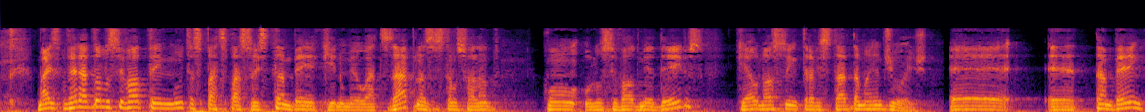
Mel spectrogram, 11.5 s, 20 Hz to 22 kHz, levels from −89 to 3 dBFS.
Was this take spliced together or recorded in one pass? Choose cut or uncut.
cut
